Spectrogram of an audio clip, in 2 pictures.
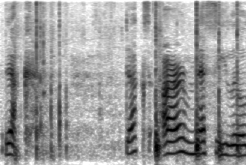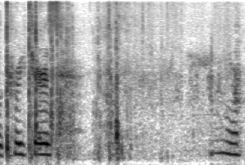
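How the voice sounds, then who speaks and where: A woman's voice: medium pitch, steady tone, very slow, background noise. A woman from the United States chatting casually to camera outdoors at her duck pen, cooing in a sing-song voice to her ducks and a little out of breath. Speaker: vlogger. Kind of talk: casual vlog chat.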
